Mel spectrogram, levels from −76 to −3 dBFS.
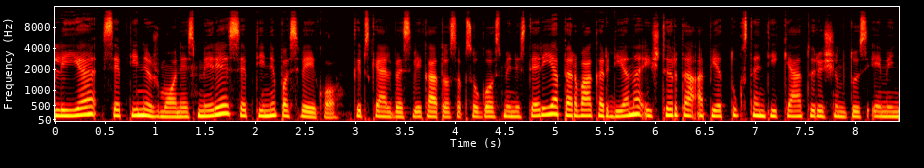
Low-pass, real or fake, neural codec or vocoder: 14.4 kHz; real; none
